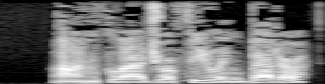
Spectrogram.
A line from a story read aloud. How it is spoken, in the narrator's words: said dryly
